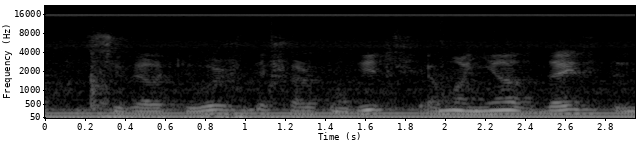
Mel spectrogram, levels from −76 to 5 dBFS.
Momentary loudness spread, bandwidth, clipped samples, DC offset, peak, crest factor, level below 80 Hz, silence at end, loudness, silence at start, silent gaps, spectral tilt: 4 LU; 16.5 kHz; under 0.1%; under 0.1%; -24 dBFS; 12 dB; -38 dBFS; 0 s; -37 LUFS; 0 s; none; -6.5 dB/octave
